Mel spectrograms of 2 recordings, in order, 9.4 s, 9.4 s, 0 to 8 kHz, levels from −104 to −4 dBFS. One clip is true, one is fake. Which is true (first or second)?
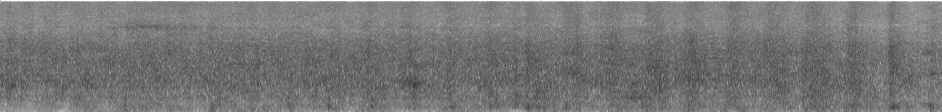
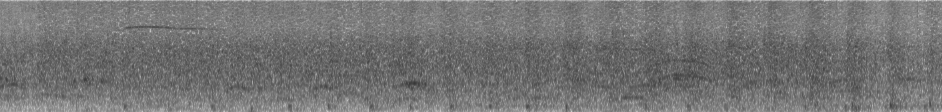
second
